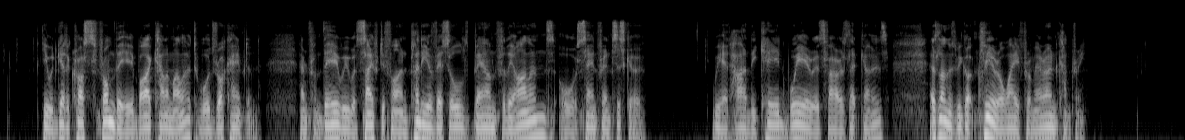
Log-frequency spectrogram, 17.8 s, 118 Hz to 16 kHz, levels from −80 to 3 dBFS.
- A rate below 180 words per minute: Yes, average, 165 wpm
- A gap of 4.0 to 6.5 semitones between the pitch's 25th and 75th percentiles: No, average, 3.3 semitones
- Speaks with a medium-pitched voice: No, very low, 90 Hz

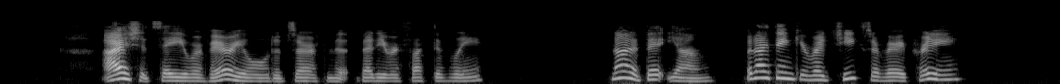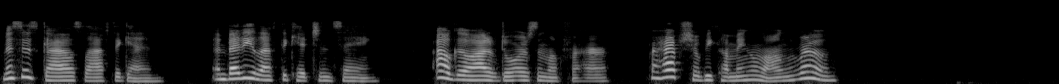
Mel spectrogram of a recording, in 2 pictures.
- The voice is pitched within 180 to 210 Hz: Yes, medium, 185 Hz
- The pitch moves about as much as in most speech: No, wide, 6.4 semitones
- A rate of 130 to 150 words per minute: Yes, average, 140 wpm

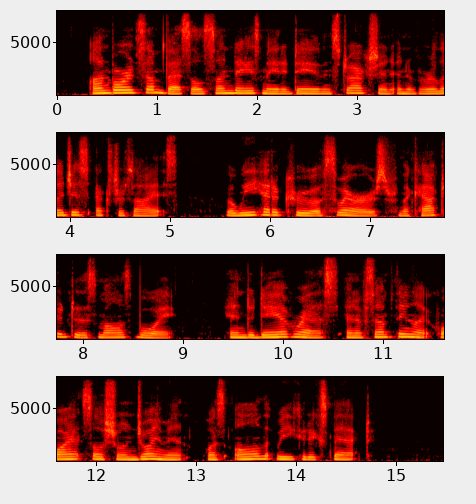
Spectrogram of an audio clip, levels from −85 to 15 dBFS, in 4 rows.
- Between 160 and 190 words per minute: Yes, average, 180 wpm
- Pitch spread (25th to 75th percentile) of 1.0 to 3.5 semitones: Yes, average, 2.7 semitones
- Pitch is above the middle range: Yes, high, 215 Hz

